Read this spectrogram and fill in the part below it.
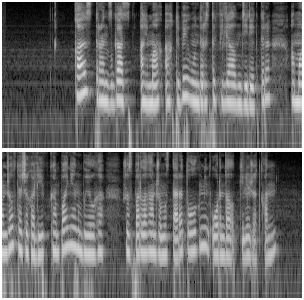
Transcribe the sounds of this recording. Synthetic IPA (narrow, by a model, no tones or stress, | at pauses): qʰɑzt̪ransɡazɑjmɑqɑqt̪ʏbejwɵnd̪ɪɾɪst̪ɪkfʲilʲialˠd̪əɴd̪ijɾe̞kt̪o̞ɾəɑmɑnʒɑlˠt̪ʰæʃɪʁælije̞fkʰo̞mpanʲijanəɴbəjəlˠʁəʒ̥o̞spɑɾlˠɑʁɑnʒʊməst̪ɑɾət̪ʰo̞lˠəʁəme̞nwʔo̞ɾənd̪ɑlˠəp̚kʲʰe̞le̞ʒɑt̪qɑnən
